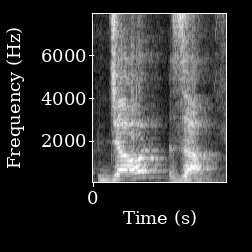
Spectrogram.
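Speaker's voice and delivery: first "जा" jaa, second zaa; jaa, then low zaa, drawn out; J versus Z contrast. Shown as a demonstration. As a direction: slowly contrast "जा" with j and "जा" with z. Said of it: "सुन पा रहे हैं अंतर".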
